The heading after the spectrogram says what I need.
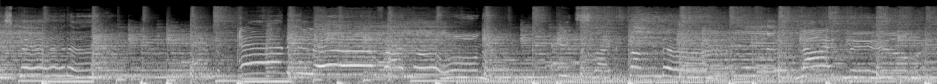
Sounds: Music

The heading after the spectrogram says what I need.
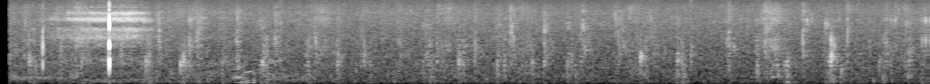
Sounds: Dog, Domestic animals, Animal, Snort

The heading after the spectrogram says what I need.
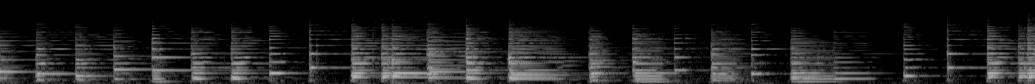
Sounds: Music, Exciting music

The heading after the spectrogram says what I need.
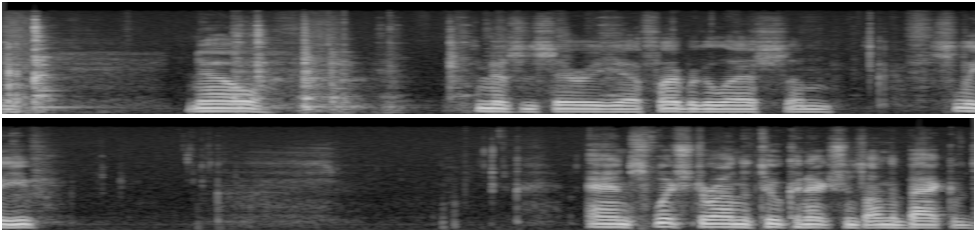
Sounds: Speech

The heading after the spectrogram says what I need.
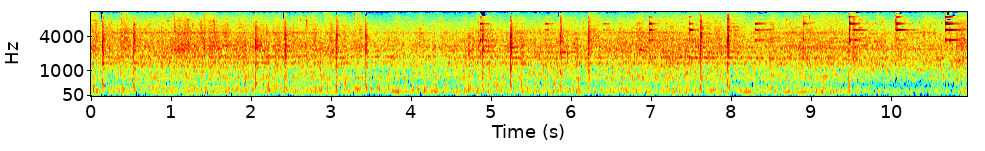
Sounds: train whistling

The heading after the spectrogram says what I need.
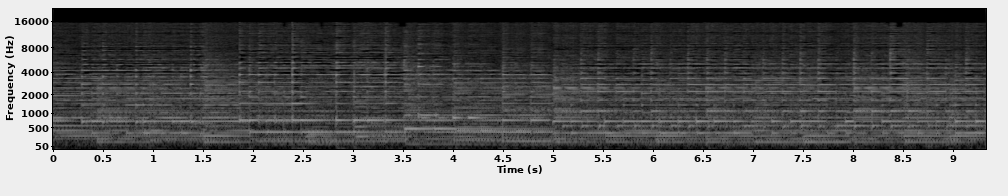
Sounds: Gospel music, Music

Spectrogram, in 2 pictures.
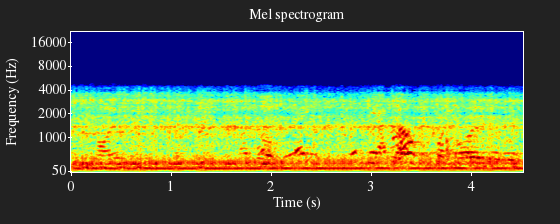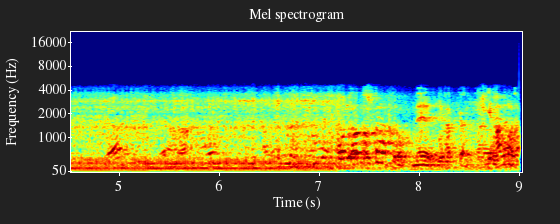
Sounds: Field recording, Speech

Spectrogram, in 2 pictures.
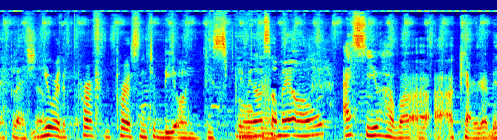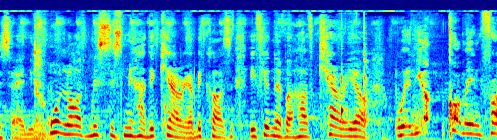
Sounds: Music, Speech

